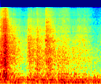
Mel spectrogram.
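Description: Plastic packaging bag crinkling as a pair of rain bibs is pulled out of it, loudest in a short burst at the very start and then fading into softer handling.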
